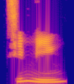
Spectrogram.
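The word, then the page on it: Qin Ming: Chinese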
